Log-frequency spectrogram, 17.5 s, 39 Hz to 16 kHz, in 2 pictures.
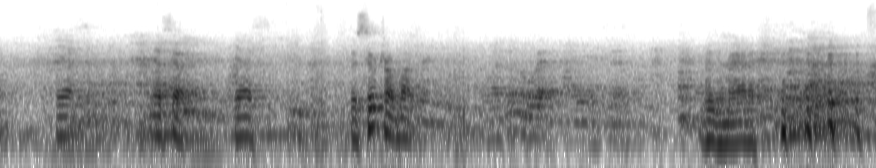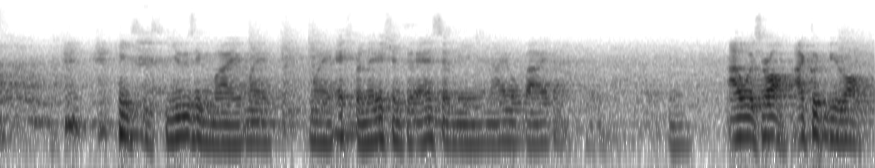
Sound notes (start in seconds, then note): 6.5 laughs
